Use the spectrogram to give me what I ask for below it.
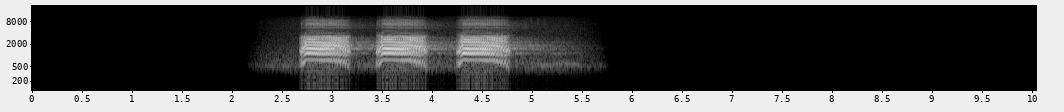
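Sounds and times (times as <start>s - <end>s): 
bird harsh raspy caws: 2.7s - 5.5s.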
